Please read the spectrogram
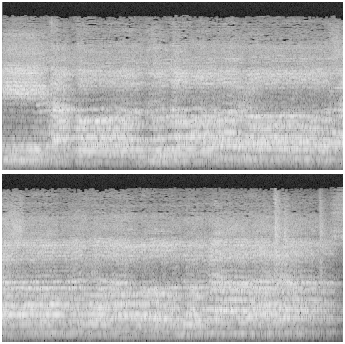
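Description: A group of voices singing a cappella in harmony, holding long notes together.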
